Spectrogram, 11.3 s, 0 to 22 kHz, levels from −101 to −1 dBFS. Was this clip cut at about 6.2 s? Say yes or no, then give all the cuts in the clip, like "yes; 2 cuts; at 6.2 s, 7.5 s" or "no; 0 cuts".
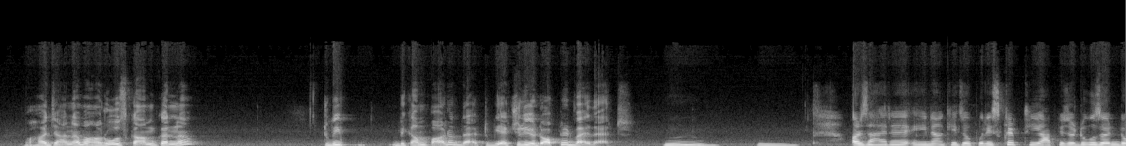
no; 0 cuts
